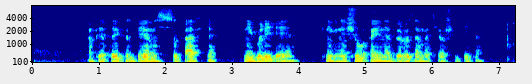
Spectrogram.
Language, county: Lithuanian, Kaunas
